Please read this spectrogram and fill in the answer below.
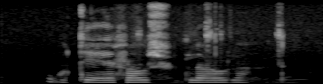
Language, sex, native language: Icelandic, male, Icelandic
